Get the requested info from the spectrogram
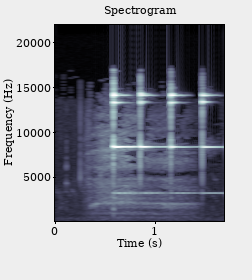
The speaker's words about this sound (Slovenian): Pa tako lepo bi bilo, ko bi lahko tako le zvončkljala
